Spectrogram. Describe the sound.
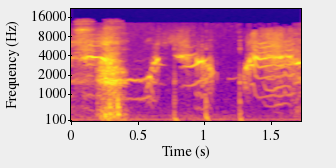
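A person imitates a cat meowing, as a cat might rap, making a quick run of three or four nasal, rising-and-falling meows in a bouncy rhythm, fairly loud.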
